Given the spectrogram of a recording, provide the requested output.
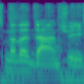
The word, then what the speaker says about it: Meledandri: We've been working on this movie together with Chris Meledandri from Illumination for a long time. That's how you say it. From brainstorming and all the Meledandri.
